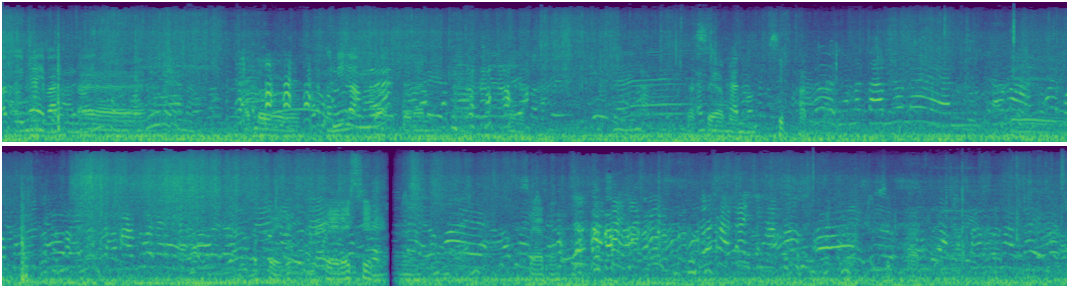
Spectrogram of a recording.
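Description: A plastic bag rustles as it is handled up close.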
